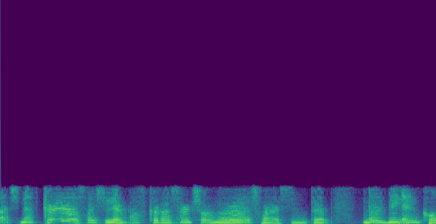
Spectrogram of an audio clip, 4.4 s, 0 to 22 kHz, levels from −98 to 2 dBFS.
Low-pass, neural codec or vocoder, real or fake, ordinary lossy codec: 3.6 kHz; codec, 44.1 kHz, 0.9 kbps, DAC; fake; Opus, 64 kbps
